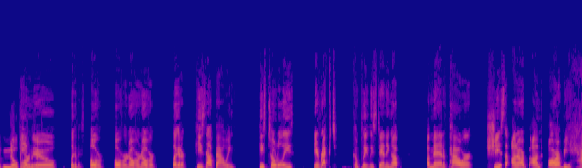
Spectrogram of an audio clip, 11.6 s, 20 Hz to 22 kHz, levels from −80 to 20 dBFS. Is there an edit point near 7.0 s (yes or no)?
no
